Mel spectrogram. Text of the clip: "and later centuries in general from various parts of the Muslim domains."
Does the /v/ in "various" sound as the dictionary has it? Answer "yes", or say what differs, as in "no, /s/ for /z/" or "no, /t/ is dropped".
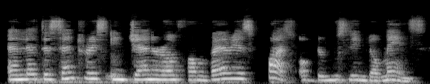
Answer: yes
